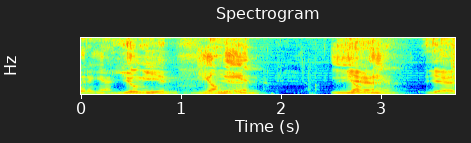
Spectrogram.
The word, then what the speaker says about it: Jungian: Jungian. Is that how you pronounce that? Say it again. Jungian.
